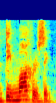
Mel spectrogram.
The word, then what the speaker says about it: democracy: 意重音位置啊，叫 democracy demonstration 啊， democracy，你看民主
